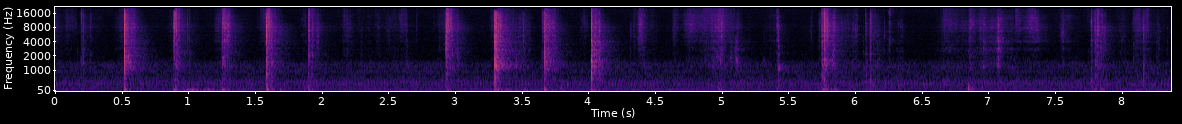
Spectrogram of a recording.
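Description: Tarot cards being shuffled by hand, a run of crisp, close riffling snaps and slaps in an uneven rhythm, with a few cards falling loose, no talking over it.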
